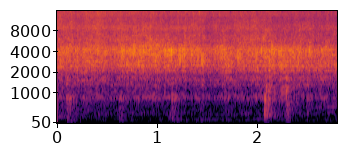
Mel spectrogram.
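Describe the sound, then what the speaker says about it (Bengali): Onions frying in a kadai for chilli mushroom, a steady close hiss of sizzling oil broken by a couple of brief stirring scrapes near the end. "এবার এই পেঁয়াজগুলো একটু ভেজে নিই"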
